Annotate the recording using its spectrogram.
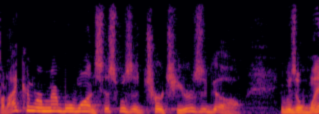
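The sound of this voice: This is an unforced reading voice. The passage is read aloud.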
